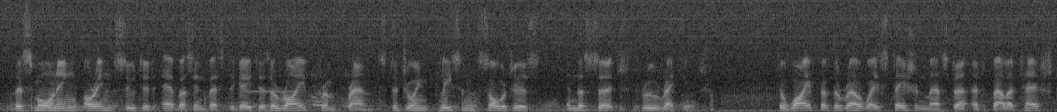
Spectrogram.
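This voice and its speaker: A man with a British accent narrating a scripted news report in a sober, measured manner. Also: fairly high pitch, fairly even intonation, a crowd in the background, poor audio. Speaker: news correspondent.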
